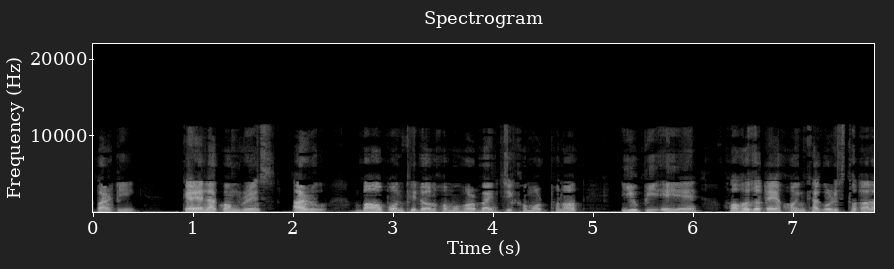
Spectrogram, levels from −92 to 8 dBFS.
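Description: HE-AAC compression runs through the whole of this speech recording, from start to finish. Nothing is present above 11.5 kHz, and the top of the spectrum sounds synthetic: the treble is gritty, with s sounds coming out metallic and lispy. That points to heavy damage at a very low bitrate, around 12 kbps, where the likely cause is spectral band replication copying lower bands upward, so the rebuilt harmonics no longer line up with the real ones.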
